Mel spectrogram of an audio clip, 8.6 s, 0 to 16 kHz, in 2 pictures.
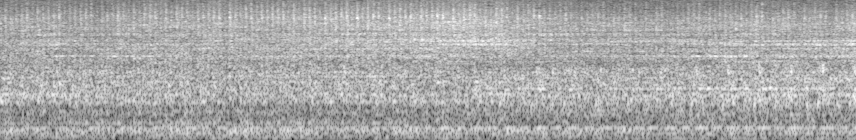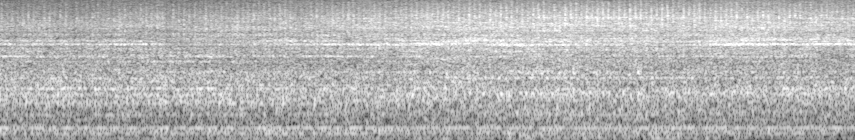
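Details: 1999 BMW E39 528i with M52B28TU engine at cold-start idle: a rough, uneven ticking knock of about three beats a second. The owner believes it comes from around the intake manifold; source unconfirmed.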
